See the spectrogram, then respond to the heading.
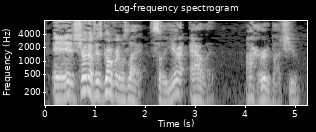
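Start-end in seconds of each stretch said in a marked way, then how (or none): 2.1-5.1 slow, seductive, flirty ooh voice. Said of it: "she said it with a voice like, "Ooh."".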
